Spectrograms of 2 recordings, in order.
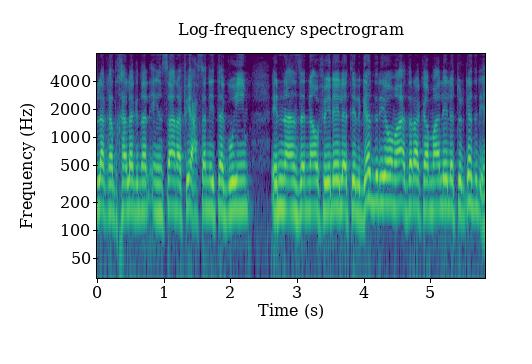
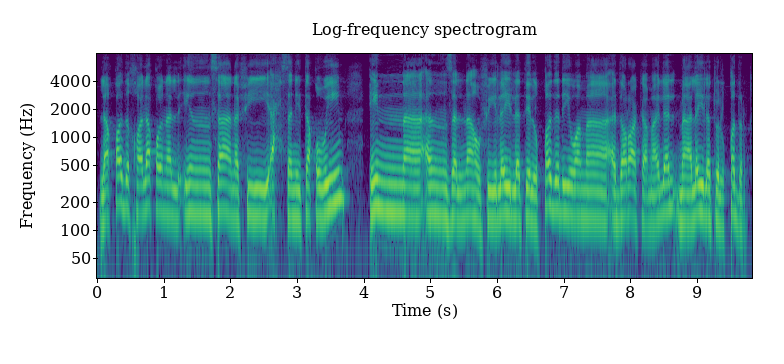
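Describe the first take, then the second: First: Hard g for q in "لقد خلقنا", "تقويم", "القدر"; everyday g replacing qaf in "تقويم" and "القدر"; colloquial gaf recitation. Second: Measured, careful q in "القدر", never g; correct qaf recitation. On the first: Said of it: "لأن هذا الصوت عامي". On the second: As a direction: articulate "تقويم" with a full back-of-throat q. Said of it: "فعلينا أن نقول". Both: Shown as a demonstration.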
